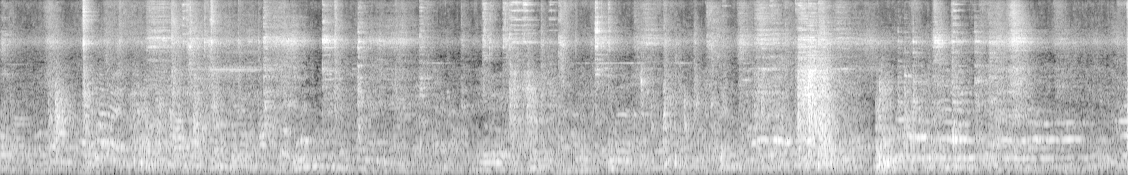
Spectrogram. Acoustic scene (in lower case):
restaurant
